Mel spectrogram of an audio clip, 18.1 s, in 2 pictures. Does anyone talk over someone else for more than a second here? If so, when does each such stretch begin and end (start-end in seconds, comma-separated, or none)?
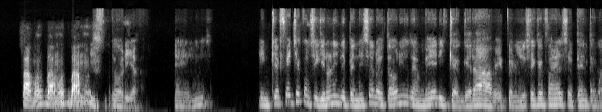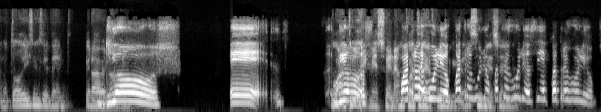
14.0-16.8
